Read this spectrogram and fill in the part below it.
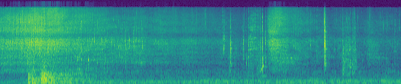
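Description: Water is poured into a pot of partly cooked vegetables for paneer pulao: a loud gushing splash at the start settles into a steady, quieter pour with occasional small clinks, and no talking.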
